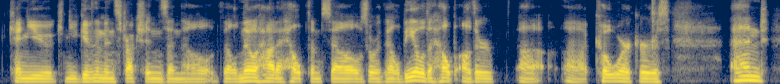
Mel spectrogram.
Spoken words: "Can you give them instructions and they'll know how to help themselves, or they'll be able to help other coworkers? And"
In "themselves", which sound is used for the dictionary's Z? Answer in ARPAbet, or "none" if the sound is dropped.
Z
